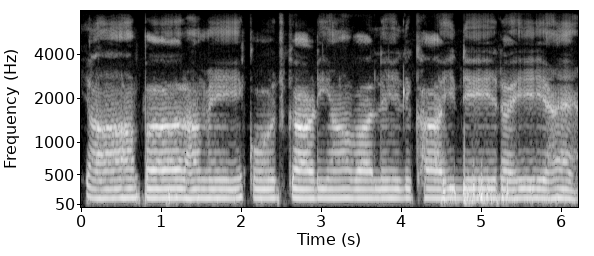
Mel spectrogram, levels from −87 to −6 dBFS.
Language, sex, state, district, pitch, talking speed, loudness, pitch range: Hindi, male, Madhya Pradesh, Bhopal, 140 Hz, 95 wpm, -15 LUFS, 140-145 Hz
